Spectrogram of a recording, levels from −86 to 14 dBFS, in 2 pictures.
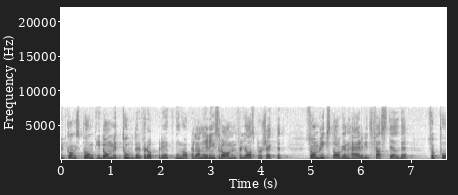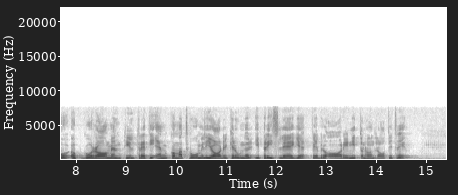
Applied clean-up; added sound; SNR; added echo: none; none; none; none.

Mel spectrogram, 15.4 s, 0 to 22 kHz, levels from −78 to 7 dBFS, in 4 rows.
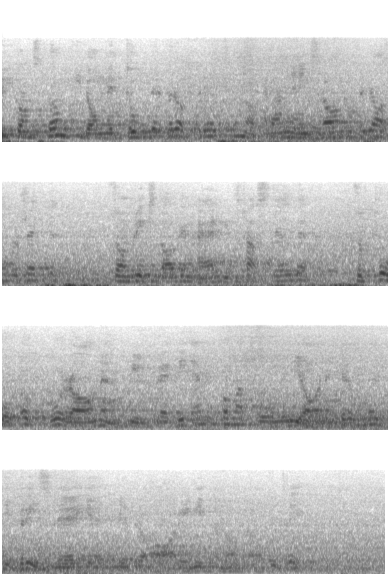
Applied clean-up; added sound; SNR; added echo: none; Ocean; 5 dB; reverberation time 2.4 s.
